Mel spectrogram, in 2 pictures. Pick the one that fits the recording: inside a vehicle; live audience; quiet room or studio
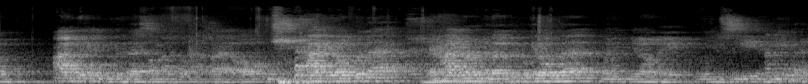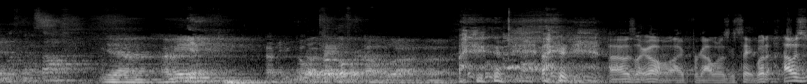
live audience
